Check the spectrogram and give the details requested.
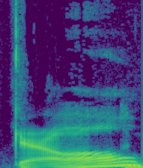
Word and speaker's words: gaal: g a g l gal gal It's like a woman southern accent, right? Gal.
